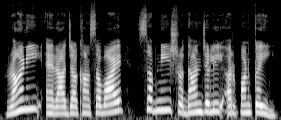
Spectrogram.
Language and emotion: Sindhi, neutral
